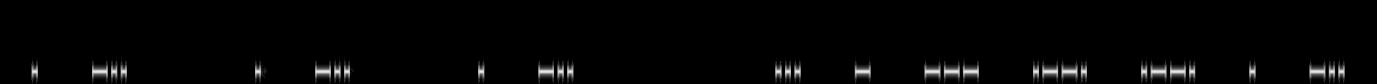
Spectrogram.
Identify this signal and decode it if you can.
Morse code, heard as a keyed tone, about 25 wpm, spaced as for 12 wpm, 600 Hz. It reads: ED ED ED STOPPED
